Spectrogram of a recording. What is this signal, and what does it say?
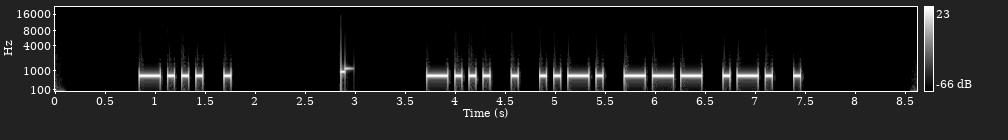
Morse code, heard as a keyed tone, about 17 wpm, 700 Hz. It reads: BE BEFORE
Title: Sets of 2 Words - New Word Drill - 17wpm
